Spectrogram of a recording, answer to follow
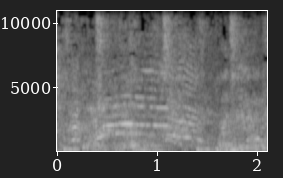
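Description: Dance music with a steady beat and bass line, with a crowd shouting and cheering over it near the middle.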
